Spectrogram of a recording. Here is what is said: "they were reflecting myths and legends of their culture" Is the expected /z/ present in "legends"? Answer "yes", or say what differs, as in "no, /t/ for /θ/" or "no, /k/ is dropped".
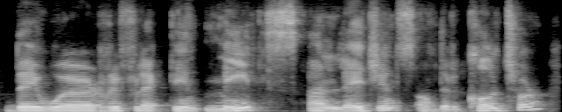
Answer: no, /s/ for /z/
